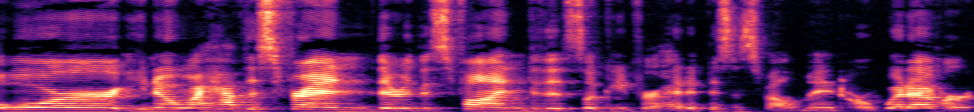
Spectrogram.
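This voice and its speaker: A woman with a western Canadian accent, at a fairly quick pace. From Canada, Vancouver. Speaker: finance entrepreneur and author. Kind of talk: casual interview. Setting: remote podcast call.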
